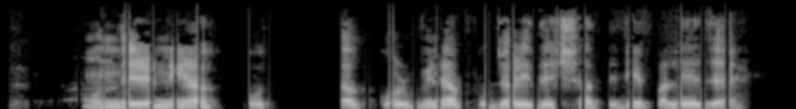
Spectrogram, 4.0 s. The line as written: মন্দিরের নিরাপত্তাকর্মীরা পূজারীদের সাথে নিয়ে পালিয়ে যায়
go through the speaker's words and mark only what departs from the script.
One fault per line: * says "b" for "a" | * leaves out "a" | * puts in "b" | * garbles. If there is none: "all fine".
all fine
